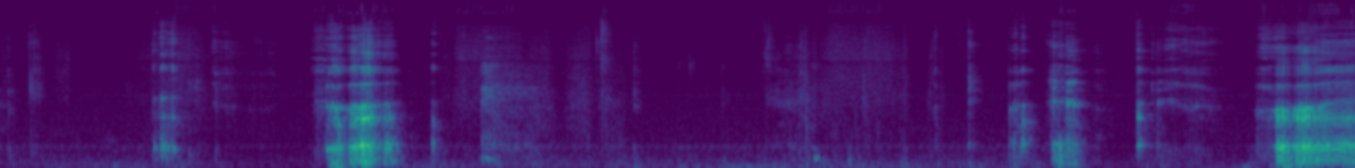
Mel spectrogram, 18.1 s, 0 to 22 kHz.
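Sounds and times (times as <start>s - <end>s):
woman burping: 4.3s - 5.4s, 13.5s - 14.6s, 16.9s - 18.0s.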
